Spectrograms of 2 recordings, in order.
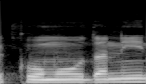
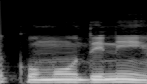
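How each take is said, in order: First: कुमुदनी with "da", not "di"; wrong pronunciation. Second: Said in the usual way. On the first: Shown as a demonstration. Teacher shows students the error, कुमुदनी without middle i. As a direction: say कुमुदनी as kumuda-ni. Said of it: "नहीं होता है". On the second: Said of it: "होता है".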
